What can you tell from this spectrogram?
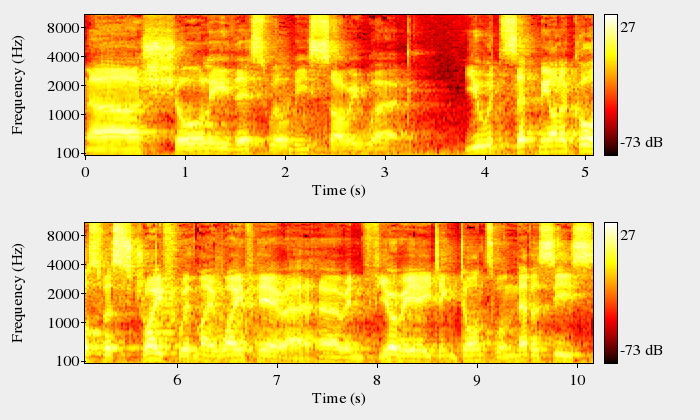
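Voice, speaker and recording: Putting on a character voice at medium pitch, a man speaks at a fairly slow pace amid clear background noise and a slight echo. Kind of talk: epic dramatic reading. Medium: read story. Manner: weighty, commanding, then threatening.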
